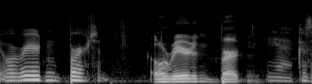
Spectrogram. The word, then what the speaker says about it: O'Riordan: Now, is it O'Riordan or O'Riordan, or how do you say your last name exactly in the full Irish? Come on. I say O'Riordan Burton.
